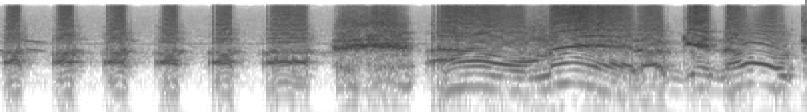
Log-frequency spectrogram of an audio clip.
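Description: Sound received over a CB radio: about two seconds of rapidly chopped, stuttering sound, then wavering voice-like calls whose pitch swings up and down.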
